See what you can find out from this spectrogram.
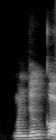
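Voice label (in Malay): "menjengkot", Malay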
